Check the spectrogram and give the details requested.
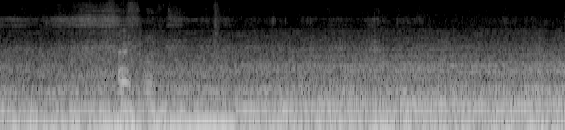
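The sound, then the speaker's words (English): A turbocharged, emissions-equipped truck engine rumbles loudly and steadily from inside the cab as it accelerates, the turbo spooling as a faint high whine above the deep drone, with a brief voice early on. “I mean, to be honest with you, I mean, you can hear that turbo too, even though all emissions equipped truck, you know, so we're not going to get tons of sound out of it.”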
